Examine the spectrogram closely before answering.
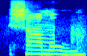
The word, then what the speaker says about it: Shamoon: It's Shamoon, just the way it's spelled. There's no L in it.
